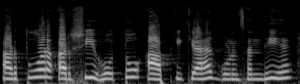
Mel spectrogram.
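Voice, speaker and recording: A woman's voice: high-pitched, moderate pace, smooth, dry recording. A woman teaching a grammar lesson for exam preparation, explaining step by step and answering her own questions.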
